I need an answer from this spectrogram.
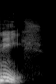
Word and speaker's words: niche: is a little bit niche. Comparatively, yes. Yeah. These days. And Do you mean niche? Niche. Yeah. So yeah, Americans say niche. No way. Did you? I know they add a T.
